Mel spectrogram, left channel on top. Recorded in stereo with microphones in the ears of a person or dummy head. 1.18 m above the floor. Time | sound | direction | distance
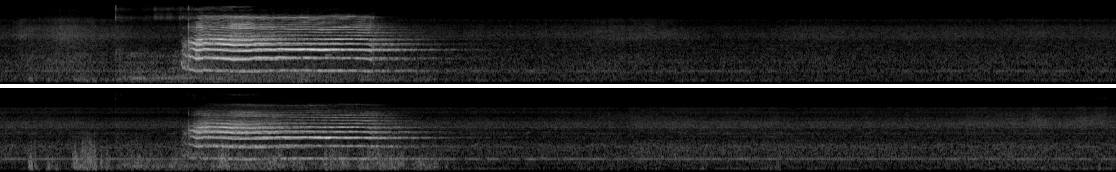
1.1 | a cat meowing | 30° left (ahead or behind) | 1.2 m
